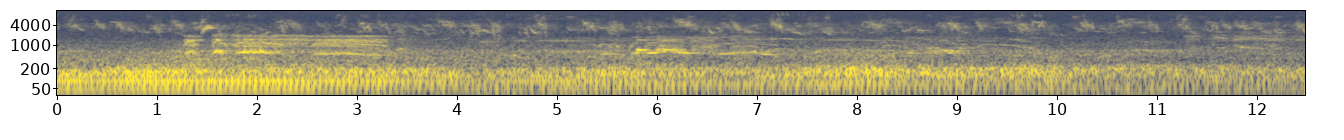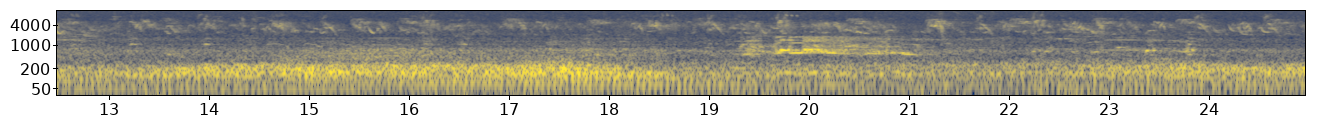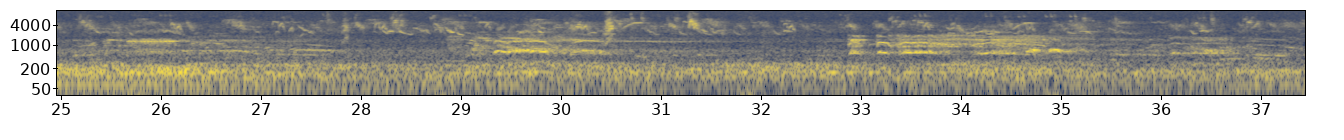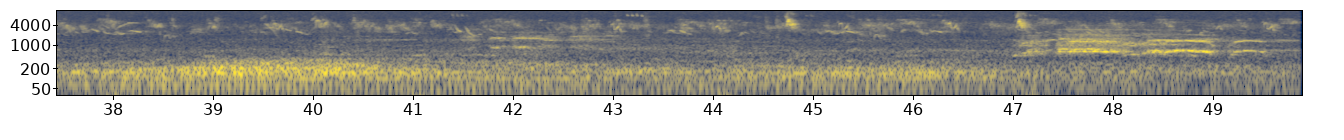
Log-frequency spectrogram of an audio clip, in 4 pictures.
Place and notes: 20171123_0603-0612 arrivée des hélicos de tourisme CILAOS
Mais là c'est le ballet d'ouverture pour le réveil.
Saint-Pierre, La Réunion, France, 23 November 2017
